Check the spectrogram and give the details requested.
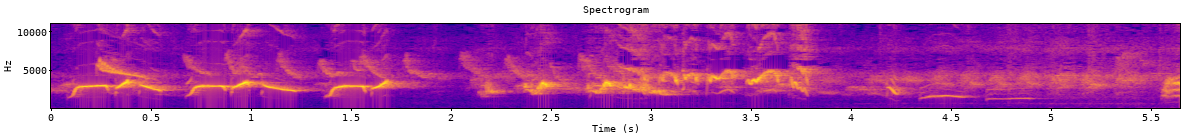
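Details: Chinese hwamei contest song with many voices: three loud, ringing whistled phrases, then a busy tangle of high chirps, fading into softer whistles over a low background hum.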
